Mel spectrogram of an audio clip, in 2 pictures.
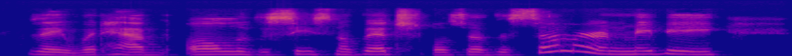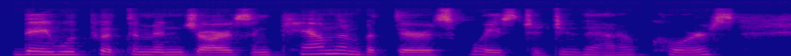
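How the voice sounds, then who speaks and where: A woman's ordinary speaking voice at medium pitch, fairly even in intonation, at a moderate pace over a quiet background. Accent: American. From California. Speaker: cookbook author and cooking teacher. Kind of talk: casual interview.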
